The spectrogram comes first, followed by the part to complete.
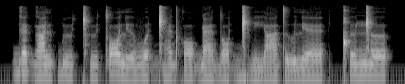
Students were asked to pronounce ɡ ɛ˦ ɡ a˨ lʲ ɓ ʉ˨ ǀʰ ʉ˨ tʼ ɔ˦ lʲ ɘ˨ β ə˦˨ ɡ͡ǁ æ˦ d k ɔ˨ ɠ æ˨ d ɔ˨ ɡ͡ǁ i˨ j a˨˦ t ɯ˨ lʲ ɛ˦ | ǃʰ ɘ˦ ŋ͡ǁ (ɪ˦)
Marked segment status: incorrect: ə˦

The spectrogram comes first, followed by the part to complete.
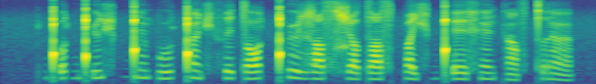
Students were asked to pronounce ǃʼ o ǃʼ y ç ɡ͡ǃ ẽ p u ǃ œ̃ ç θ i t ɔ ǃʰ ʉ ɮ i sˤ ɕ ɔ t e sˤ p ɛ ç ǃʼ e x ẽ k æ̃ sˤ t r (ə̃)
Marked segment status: incorrect: œ̃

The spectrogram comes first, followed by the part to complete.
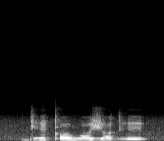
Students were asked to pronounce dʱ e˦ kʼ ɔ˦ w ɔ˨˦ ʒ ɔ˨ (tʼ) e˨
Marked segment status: incorrect: dʱ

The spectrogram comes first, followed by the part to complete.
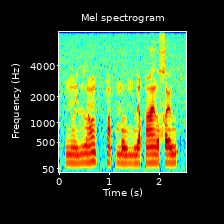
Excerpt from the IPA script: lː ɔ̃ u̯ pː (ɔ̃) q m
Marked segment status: correct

